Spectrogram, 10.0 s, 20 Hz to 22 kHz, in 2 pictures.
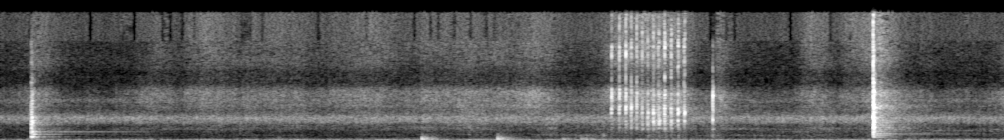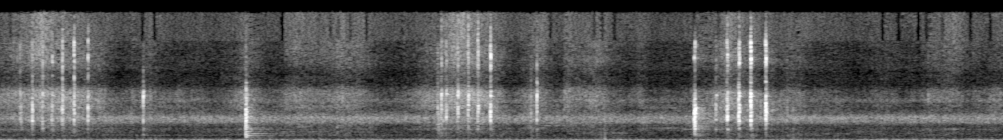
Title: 2020 challenger creaking noise from rear top end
